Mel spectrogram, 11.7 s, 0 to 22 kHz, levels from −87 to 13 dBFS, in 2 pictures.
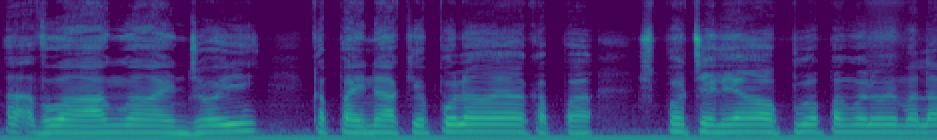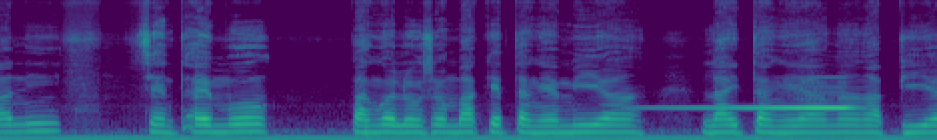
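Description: From 9.73 to 11.35 s, loudspeaker feedback squeal: an 875 Hz tone swells over about a second to roughly 10 dB above the speech, a self-sustaining loop, unlike steady hum.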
